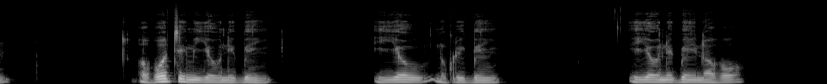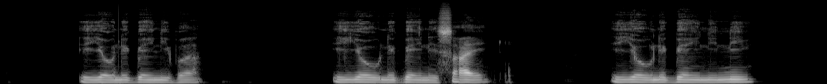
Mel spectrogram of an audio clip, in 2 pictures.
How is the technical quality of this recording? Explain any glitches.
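Nothing stood out on listening to the recording, so there are no glitches to explain.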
